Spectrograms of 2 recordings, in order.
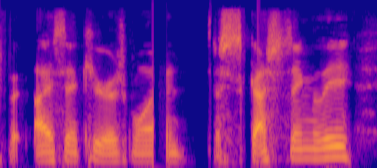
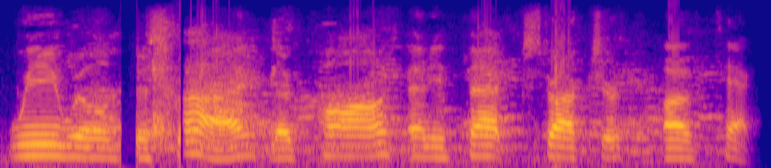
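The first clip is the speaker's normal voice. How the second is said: even slower, loud, word by word; slower choral read; 4 semitones higher, 8 dB louder, much slower than usual. Shown as a demonstration. Teacher reading together with students in chorus. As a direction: read it with the class, very slowly. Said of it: "Let's read it".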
